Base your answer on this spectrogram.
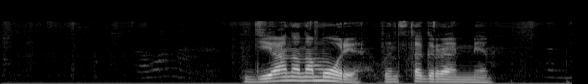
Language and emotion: Russian, neutral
